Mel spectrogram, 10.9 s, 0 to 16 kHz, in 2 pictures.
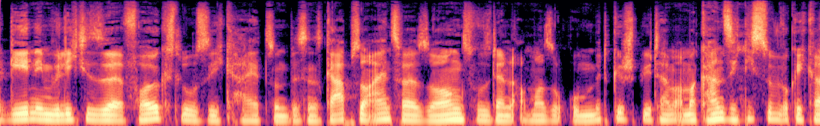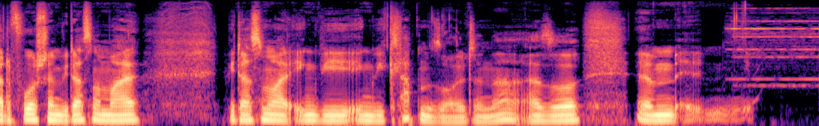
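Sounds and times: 
speech: 0.0 - 10.6
telephone ringing with high electronic tone: 10.3 - 10.9.

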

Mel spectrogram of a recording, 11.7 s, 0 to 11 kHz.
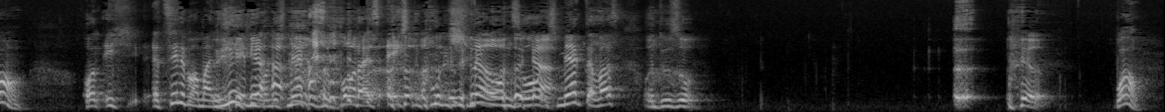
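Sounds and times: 
speech: 0.0 - 7.1, 9.6 - 10.6, 11.2 - 11.5
laughter: 2.2 - 5.7
woman burping during a casual conversation: 9.3 - 10.7.

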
